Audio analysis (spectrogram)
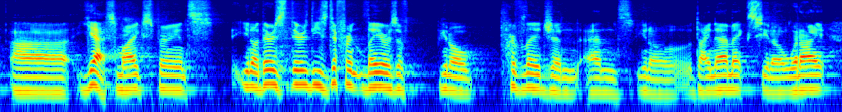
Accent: Erlangen, Bavaria, Germany; born there; I was born in Germany, I was born in, in, a, in Erlangen, I was born to US parents, but, but I, I empathize with my Afro German friends

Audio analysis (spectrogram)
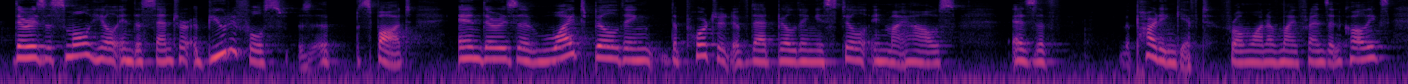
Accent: Armenia; now in United States; Armenia, my home country

